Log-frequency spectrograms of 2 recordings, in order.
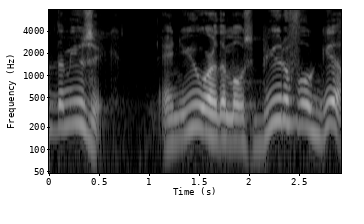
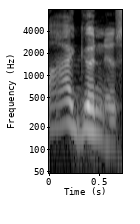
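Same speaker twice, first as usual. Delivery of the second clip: amused, chuckling through the words; 2 semitones higher, 8 dB louder than usual. The man in the red suit, holding a bear searching for Christmas, chuckling. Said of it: "he chuckled".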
